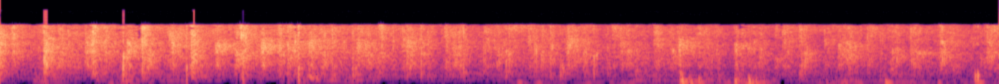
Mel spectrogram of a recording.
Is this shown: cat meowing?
no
